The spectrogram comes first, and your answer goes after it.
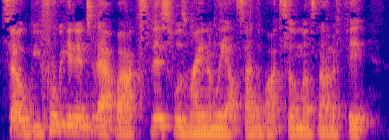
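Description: A somewhat breathy voice with fairly even intonation carries audible room echo and light background noise. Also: woman. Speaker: haul vlogger. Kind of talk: casual vlog chat. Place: home room.

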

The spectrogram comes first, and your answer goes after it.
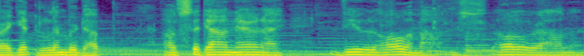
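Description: With music in the background, a man speaks in an American accent at a medium pitch with ordinary pitch variation. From Iowa, USA. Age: 80s+. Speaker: retired Navy veteran, nursing home resident. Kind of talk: testimonial interview answer.

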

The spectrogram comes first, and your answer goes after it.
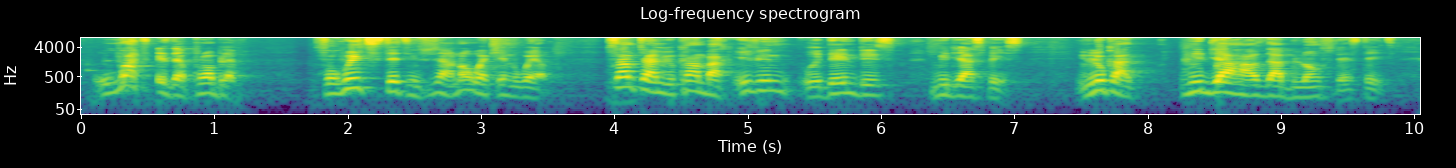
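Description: Very wide pitch swings at a fairly quick pace, with a Ghanaian accent. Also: man, fairly high pitch for a man. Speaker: political party official; guest. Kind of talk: political panel debate. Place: studio.

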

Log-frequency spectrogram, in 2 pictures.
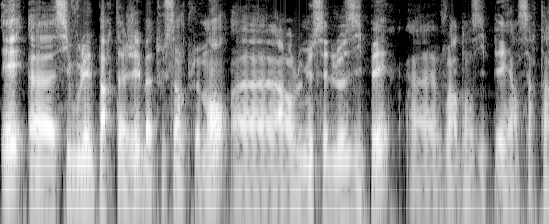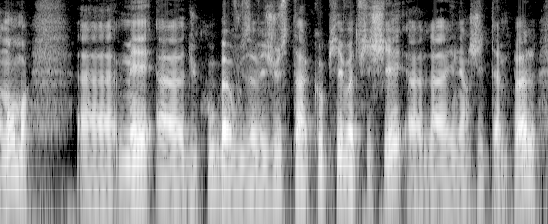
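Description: A man with a fairly low voice speaks at a moderate pace, his intonation lively. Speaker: Minecraft YouTuber. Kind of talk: tutorial. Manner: hesitant, many fillers.

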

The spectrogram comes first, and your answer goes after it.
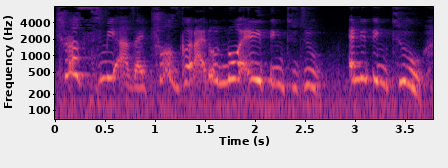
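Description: An extremely high-pitched woman at a fairly quick pace, with ordinary pitch variation over light background noise. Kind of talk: storytelling vlog. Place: home room. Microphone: camera far.

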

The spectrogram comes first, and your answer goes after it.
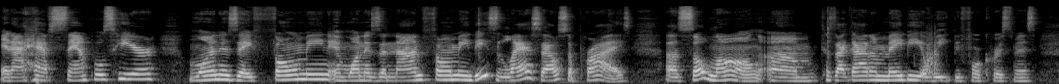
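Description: A woman talks at medium pitch and a moderate pace with ordinary pitch variation. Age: 40s. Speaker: beauty vlogger and small business owner. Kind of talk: casual vlog tutorial.

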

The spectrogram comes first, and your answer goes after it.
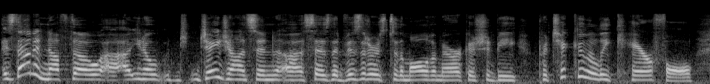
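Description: Over noticeable background noise, a woman talks at a fairly quick pace with hardly any pauses, fairly high pitch, ordinary pitch variation and very even loudness. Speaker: TV news anchor. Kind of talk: TV news interview questions.

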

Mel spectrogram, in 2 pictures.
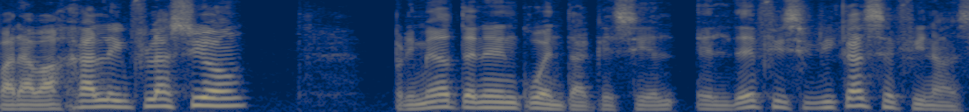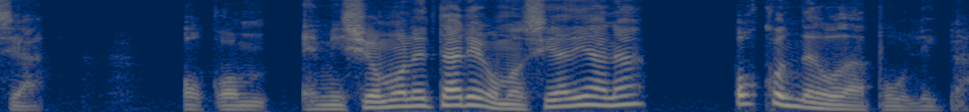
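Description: A man with a Rioplatense accent speaks at a moderate pace in a fairly high voice, with very wide pitch swings. The sound is dry with no echo, and the background is quiet. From Argentina. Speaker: economist; guest. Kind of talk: casual chat. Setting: live stream. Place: home room. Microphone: studio mic.

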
